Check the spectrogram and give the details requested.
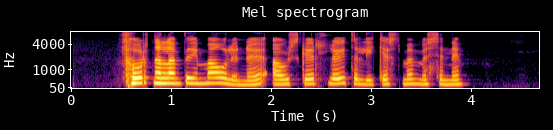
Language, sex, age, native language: Icelandic, female, 20-29, Icelandic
